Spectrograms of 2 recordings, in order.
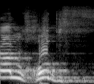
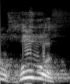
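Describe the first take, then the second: First: الخبث as "al-khubth", ب closed onto th; one closed syllable at the end of الخبث, khubth; vowelless ب. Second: الخبث as "al-khubuth", u after ب; damma on the ب. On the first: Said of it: "ساكنة الباء". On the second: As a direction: say الخبث with a short u on the ب. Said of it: "بضم الباء". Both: Shown as a demonstration.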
